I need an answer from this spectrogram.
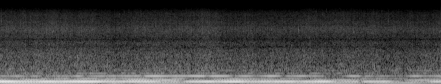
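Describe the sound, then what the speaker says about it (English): Continuous roaring rush of big rapids on an Arctic river in Alaska's Arctic National Refuge, a loud, unbroken wash of water with a steady low drone running through it. "this is the biggest set of rapids on the river"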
